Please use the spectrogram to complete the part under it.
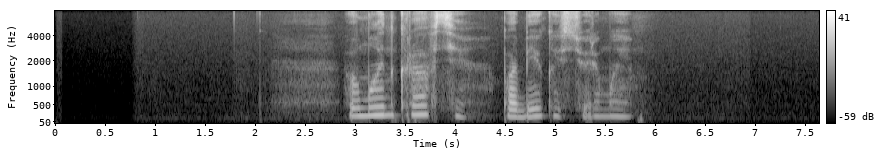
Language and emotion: Russian, sad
